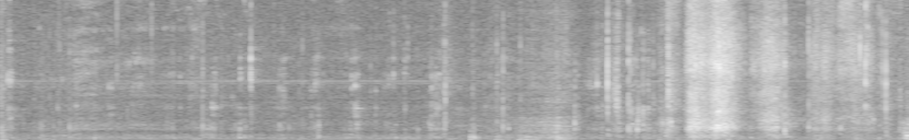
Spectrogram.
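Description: Chewing and biting of rotisserie chicken thigh meat, with many small clicks as the meat is pulled off the bone by hand, and a louder stretch of mouth sounds about five seconds in.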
